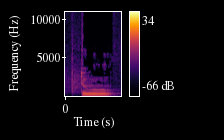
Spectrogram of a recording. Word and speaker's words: ดู: 그래서 발음은 두.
